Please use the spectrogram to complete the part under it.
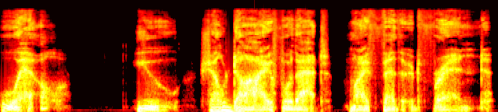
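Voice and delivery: low, menacing, trailing to a hiss; fierce giant. A narrator's reading. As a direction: threaten him softly and coldly. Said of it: "quoth the giant fiercely".

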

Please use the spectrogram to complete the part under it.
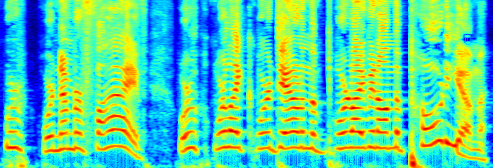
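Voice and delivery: quoting Satya. Retold or imitated. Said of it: "and he says".

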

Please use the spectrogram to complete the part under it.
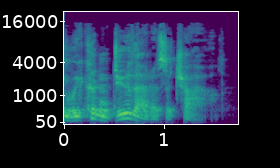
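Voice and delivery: ordinary delivery

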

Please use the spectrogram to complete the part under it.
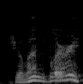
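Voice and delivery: high-pitched mock call from the woods; high, questioning creature call; Bigfoot calling out.

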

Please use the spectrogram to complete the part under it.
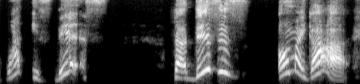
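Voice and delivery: stunned discovery. Retold or imitated. Recalling what appeared on the TV, astonished. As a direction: replay the shock with big pitch swoops. Acts out first shocked discovery.

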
